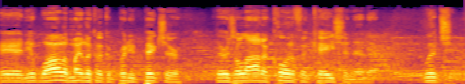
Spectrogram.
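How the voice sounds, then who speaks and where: Noticeable background noise accompanies a very fast talker in an American accent. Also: man. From US Northeast, Rochester, New York. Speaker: painter and photographer. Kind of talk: interview at gallery opening. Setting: art gallery opening. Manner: halting, many fillers. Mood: thoughtful, earnest. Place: hall. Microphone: handheld.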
